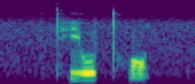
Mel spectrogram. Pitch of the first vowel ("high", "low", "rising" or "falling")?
high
